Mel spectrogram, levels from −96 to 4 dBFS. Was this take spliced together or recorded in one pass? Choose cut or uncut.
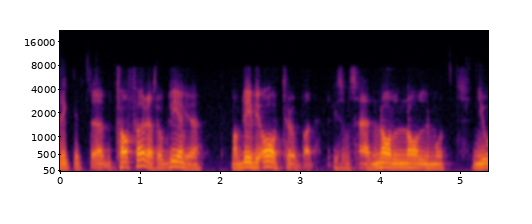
cut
